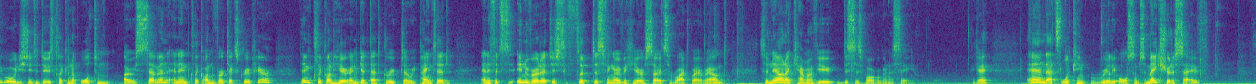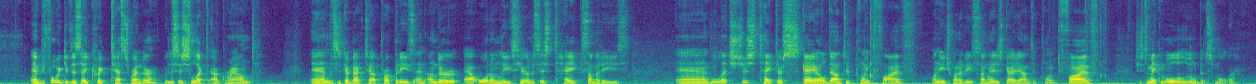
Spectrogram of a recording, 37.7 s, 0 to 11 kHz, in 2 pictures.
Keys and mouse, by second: 1.0 click, 2.9 click, 4.2-5.6 drag, 8.4 click, 9.3-10.1 middle drag, 10.7 KP_0, 12.4 space, 15.0 space, 15.5 shift+click, 16.2 n, 17.8 ctrl+s, 21.1 click, 21.6-21.9 middle drag, 23.2 n, 30.3-31.6 drag, 33.2-35.9 drag.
